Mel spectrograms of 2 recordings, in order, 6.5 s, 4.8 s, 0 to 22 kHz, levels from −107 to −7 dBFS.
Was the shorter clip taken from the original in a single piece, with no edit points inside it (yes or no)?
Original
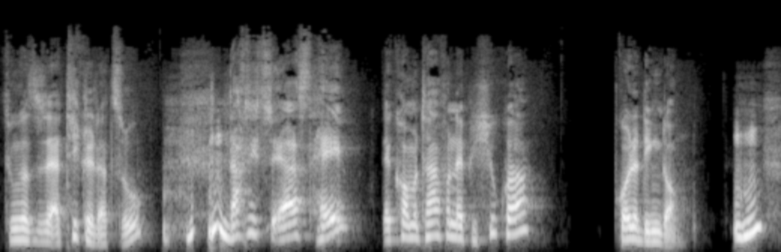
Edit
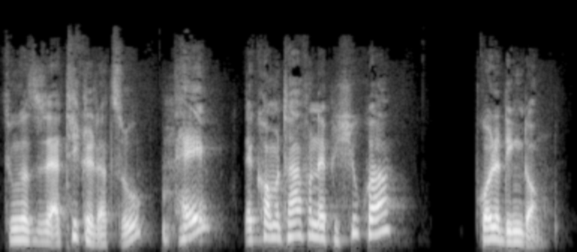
no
